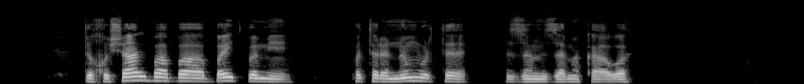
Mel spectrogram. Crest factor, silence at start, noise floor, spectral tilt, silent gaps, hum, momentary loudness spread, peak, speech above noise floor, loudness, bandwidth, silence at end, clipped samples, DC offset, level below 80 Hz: 20 dB; 0.85 s; -79 dBFS; -6 dB/octave; none; none; 11 LU; -2 dBFS; 60 dB; -20 LUFS; 9.6 kHz; 1.75 s; under 0.1%; under 0.1%; -72 dBFS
